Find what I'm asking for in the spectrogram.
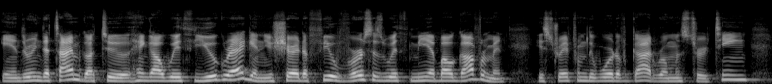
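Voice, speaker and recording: A man with a Portuguese accent speaks at a fairly quick pace with hardly any pauses, high in pitch with ordinary pitch variation. The recording is very clean, with a silent background. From Brazil, São Paulo State. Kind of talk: casual chat, faith testimony.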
